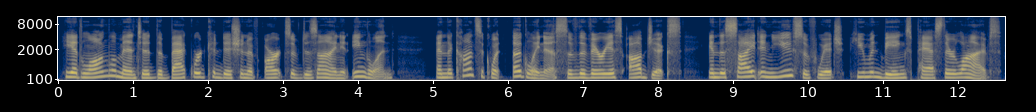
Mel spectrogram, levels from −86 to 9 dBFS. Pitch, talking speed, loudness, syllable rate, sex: 205 Hz, 155 wpm, -18 LUFS, 4.4 syllables/s, female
